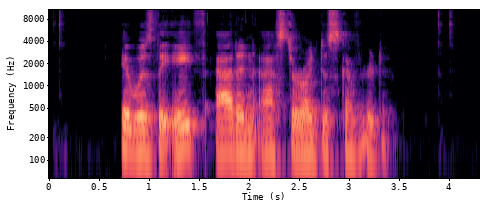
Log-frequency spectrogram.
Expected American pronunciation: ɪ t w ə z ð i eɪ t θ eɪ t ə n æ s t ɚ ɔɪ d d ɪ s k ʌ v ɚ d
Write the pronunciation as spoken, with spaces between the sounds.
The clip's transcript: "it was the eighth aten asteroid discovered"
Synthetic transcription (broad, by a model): ɪ t w ə z ð i eɪ t θ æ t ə n æ s t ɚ ɔɪ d d ɪ s k ʌ v ɚ d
